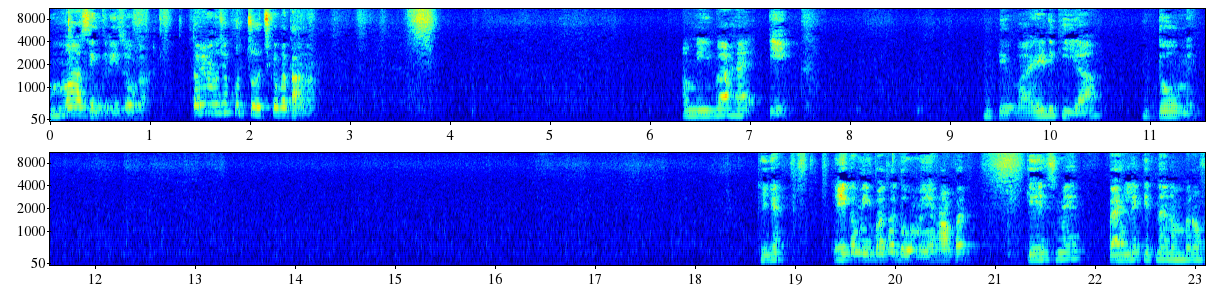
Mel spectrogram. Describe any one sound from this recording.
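A young man speaks calmly and explains things close to a microphone.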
